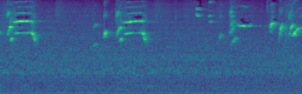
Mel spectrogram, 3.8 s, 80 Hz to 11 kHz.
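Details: European goldfinch in Corsica, November 7, 2022, singing a lively string of chirpy, liquid notes that rise and fall, some doubled, delivered with barely a pause across the whole passage.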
